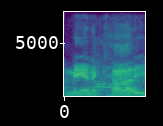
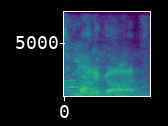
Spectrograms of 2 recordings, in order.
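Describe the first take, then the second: First: The word has a common English-style pronunciation. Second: The word has a clipped Italian-style pronunciation. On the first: The speaker calls it wrong. "it's not manicotti, my lord" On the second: The speaker calls it right. "It's monagot"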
